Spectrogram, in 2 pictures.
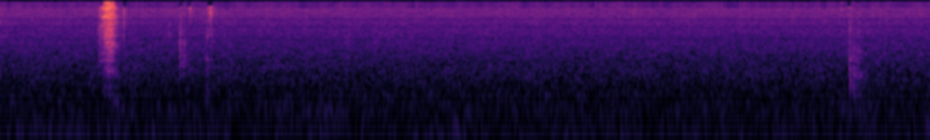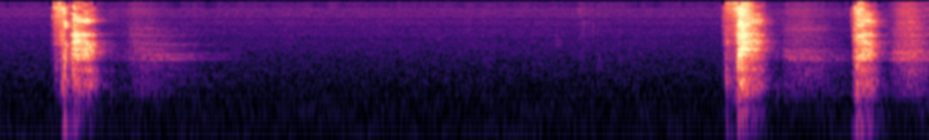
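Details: A cat gives a few sharp, noisy snorting bursts between quiet pauses; episodes were first thought to be hairball coughing, later diagnosed as reverse sneezing.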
